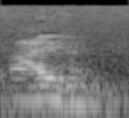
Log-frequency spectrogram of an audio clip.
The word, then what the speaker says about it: Ivan: You and I would read it and say Ivan. But the Russian pronunciation is Ivan.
